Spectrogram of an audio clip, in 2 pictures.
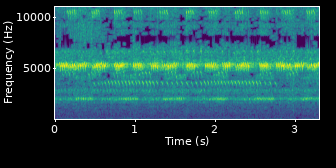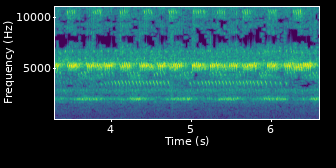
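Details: Cricket chorus meant to drive rats away from home, garage, storeroom or rice field: layered high-pitched trills, unbroken and bright, with a gentle regular pulsing in loudness.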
